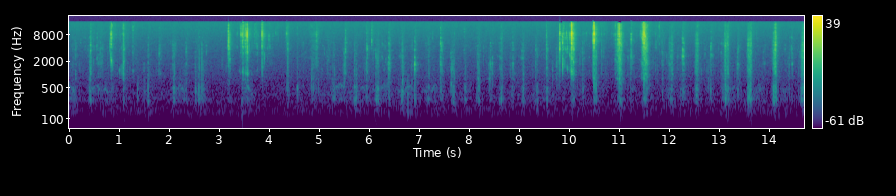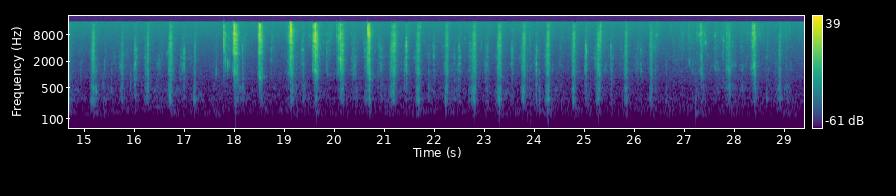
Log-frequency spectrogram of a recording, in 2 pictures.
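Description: Close-up chewing of crisp raw vegetables, a long string of sharp crunches and bites. The crunches come loudest and thickest about ten seconds in and again from about eighteen to twenty-one seconds.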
